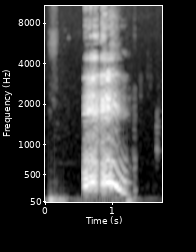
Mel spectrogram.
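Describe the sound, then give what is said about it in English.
A single throat clear, a rough, voiced rasp lasting about half a second, preceded by a faint low rumble and followed by quiet. “Sorry if I keep clearing my throat.”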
